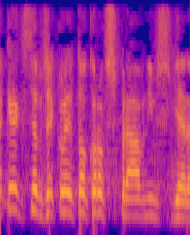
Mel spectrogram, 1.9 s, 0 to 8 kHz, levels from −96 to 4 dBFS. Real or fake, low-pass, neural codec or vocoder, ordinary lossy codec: real; 7.2 kHz; none; none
